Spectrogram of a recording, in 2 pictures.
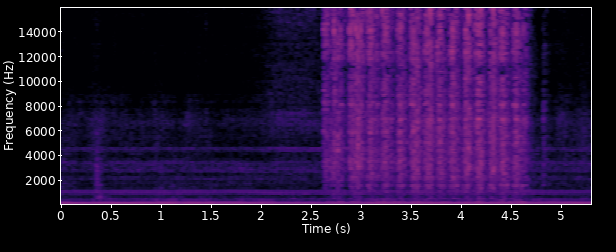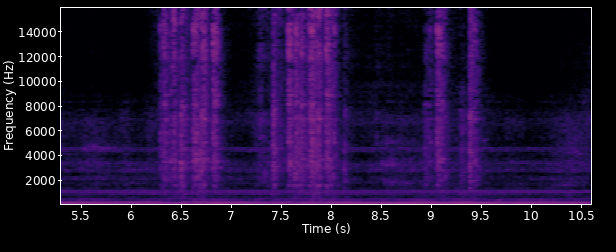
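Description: A sewing machine stitches in the ditch of a circle skirt seam in several short bursts, a fast rattling whir lasting about two seconds at first, then briefer runs, over a steady electrical hum.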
